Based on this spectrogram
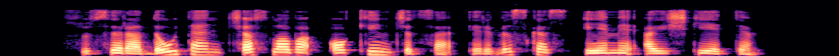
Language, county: Lithuanian, Šiauliai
